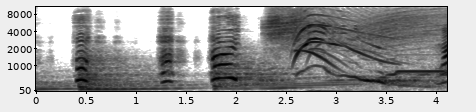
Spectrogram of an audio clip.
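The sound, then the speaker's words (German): A voice acts out a huge elephant sneeze: three rising, gasping intakes of breath, then a loud explosive burst that turns into long, wavering trumpet-like squeals sliding up and down in pitch. “Und dann geht's los mit mir, …, und einem super duper mega Karacho Elefantennieser.”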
